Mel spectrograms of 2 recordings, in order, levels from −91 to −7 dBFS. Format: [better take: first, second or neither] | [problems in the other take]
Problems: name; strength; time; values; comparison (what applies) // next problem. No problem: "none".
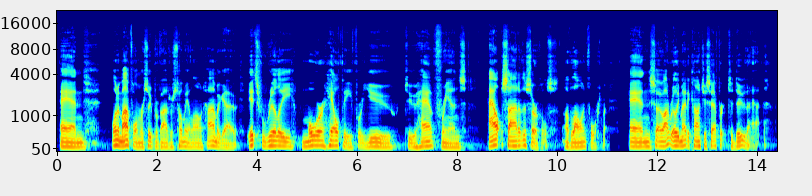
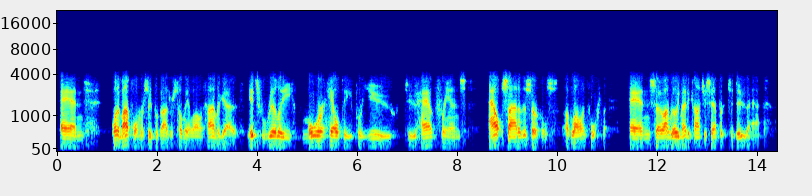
first | phone-call audio; poor line; nothing above 3.5 kHz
